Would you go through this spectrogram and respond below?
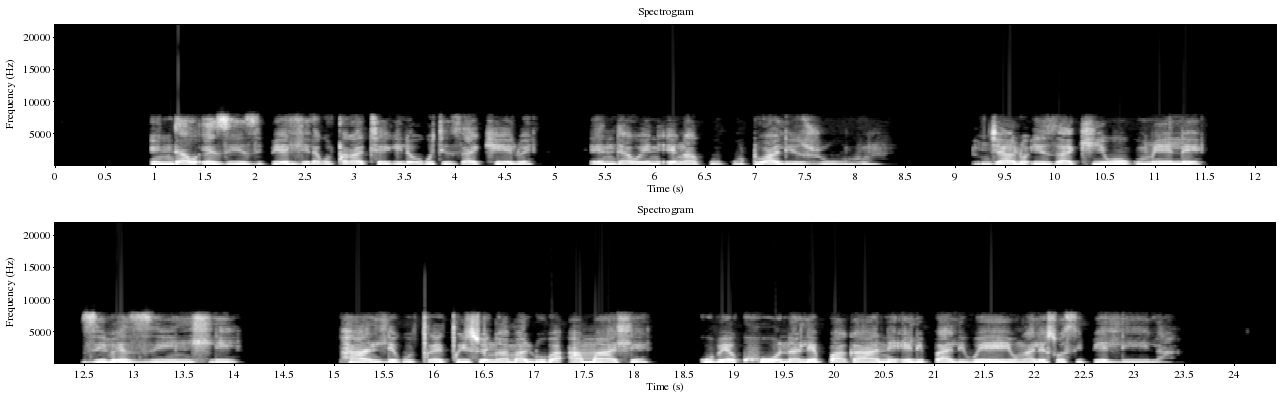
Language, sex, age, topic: North Ndebele, female, 25-35, health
